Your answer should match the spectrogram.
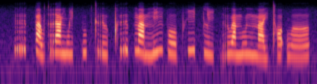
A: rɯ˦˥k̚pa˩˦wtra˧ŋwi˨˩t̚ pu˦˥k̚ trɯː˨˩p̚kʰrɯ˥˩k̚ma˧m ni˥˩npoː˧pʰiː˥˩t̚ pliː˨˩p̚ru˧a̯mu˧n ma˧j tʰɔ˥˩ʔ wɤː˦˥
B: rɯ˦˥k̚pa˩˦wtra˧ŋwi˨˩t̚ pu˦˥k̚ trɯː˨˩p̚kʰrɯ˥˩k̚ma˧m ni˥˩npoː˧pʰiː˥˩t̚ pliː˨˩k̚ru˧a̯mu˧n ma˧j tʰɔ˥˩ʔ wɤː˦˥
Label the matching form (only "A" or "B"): B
